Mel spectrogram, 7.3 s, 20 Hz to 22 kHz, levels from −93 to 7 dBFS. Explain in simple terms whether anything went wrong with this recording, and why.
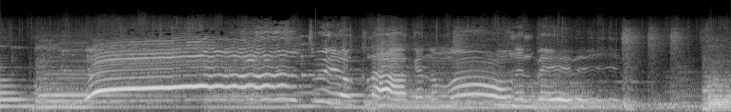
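Nothing went wrong here; no faults can be heard.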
